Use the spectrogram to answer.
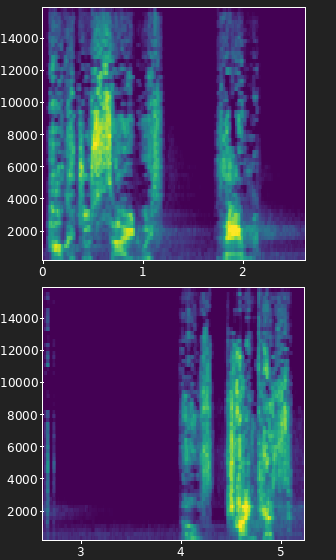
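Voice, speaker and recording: An actor playing a grim, vengeful warrior general in a fantasy game, declaiming with anguish. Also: male voice, a little high, sing-song, drawn-out words, vocal fry, bright, forceful tone, husky, exaggerated voice. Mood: bitter, anguished. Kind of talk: dramatic game voice acting. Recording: long hall reverb.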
